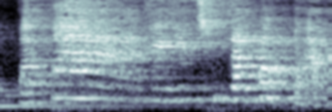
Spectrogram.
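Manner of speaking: high-pitched mock calling-out to papa; high, quick holler without real volume; imitated child's yell.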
